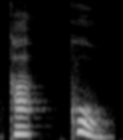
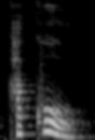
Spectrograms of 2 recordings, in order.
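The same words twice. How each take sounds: First: The word has a brief stop mid-word. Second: The word flows on with no stop. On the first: The speaker calls it right. "이렇게 초금에서 멈춰주고 뒤에 발음을 이어서 덧붙여줘야 됩니다" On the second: The speaker calls it wrong. "이렇게 발음하는 게 아니라"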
